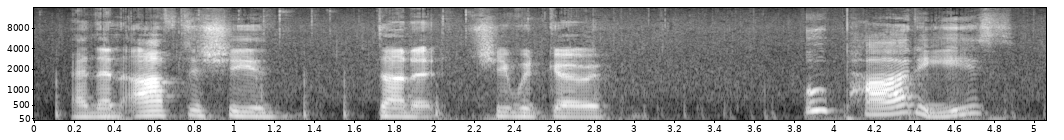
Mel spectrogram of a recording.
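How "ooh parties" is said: tiny, very high, cutesy little voice. Retelling what a woman in the office said after belching, small, cutesy voice. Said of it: "like with this little cutie voice".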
